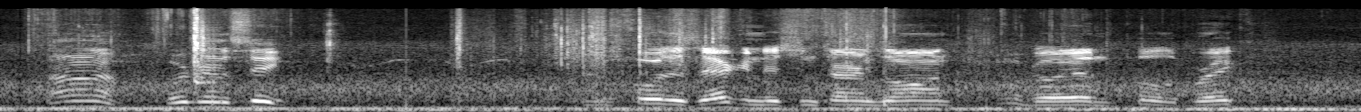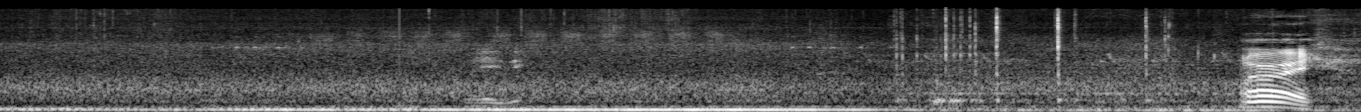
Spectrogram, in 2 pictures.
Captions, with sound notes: which I'm not so sure is going to work... I don't know... we're gonna see. And before this air conditioner turns on... I'm gonna pull the breaker... (struggling heard)... Maybe!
